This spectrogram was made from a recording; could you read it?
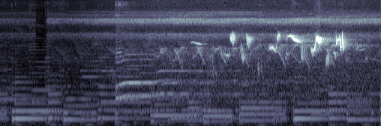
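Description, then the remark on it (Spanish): A ground-nesting bird gives its not very melodic song of short, shrill, very high-pitched trills, repeating in quick bursts during the second half, heard over a soft, steady musical background. “Su canto no es demasiado melódico, se basa en un trino corto y chirriante, muy agudo y repetitivo.”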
